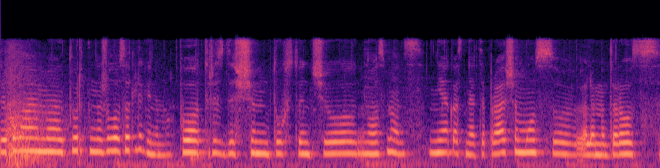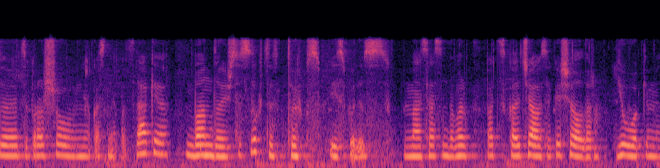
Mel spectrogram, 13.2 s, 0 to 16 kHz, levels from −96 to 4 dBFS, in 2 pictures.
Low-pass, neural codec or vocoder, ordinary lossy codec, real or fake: 7.2 kHz; none; Opus, 64 kbps; real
